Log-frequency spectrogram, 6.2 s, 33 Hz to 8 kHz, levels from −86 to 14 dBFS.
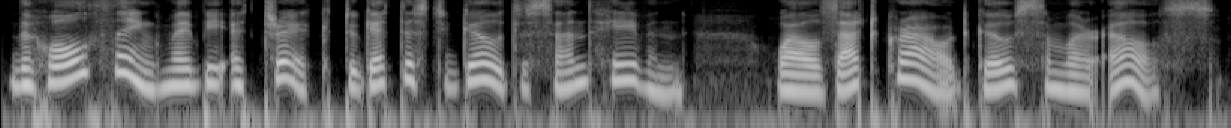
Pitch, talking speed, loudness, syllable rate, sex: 210 Hz, 205 wpm, -18 LUFS, 5.1 syllables/s, female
